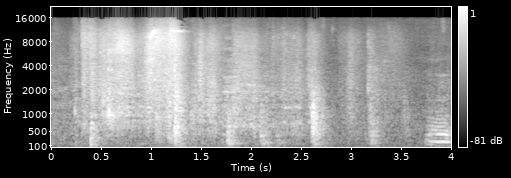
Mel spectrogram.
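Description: Beveled plywood panels slid across a workbench: a scraping rub about a second long near the start, followed by a few light knocks of wood on wood as they are pushed together.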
